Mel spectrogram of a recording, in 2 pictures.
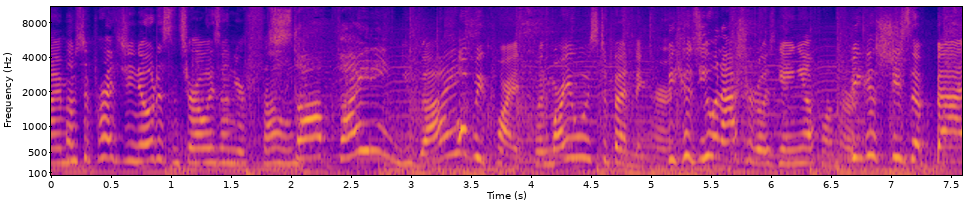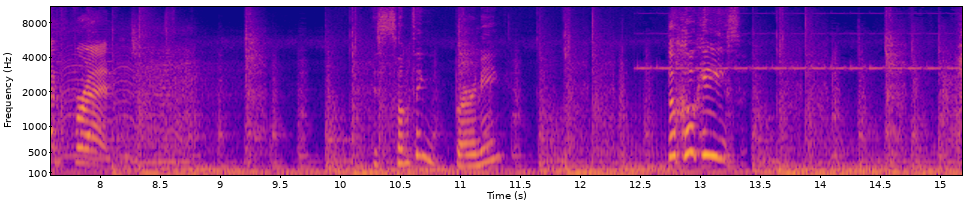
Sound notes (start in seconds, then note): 12.3 alarm beeping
